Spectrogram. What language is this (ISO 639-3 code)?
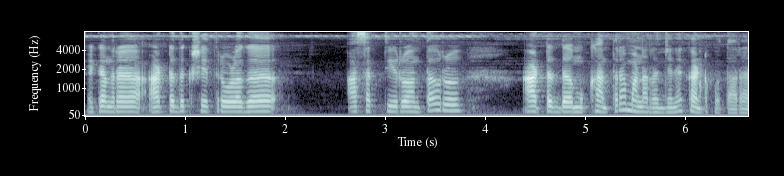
kan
